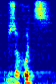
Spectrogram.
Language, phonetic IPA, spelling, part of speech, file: Kabardian, [bɕaxʷət͡s], бжьэхуц, noun, Бжьэхуц.ogg
- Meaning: wool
